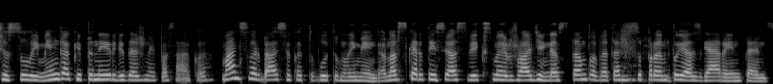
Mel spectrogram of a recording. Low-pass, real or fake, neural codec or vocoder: 7.2 kHz; fake; codec, 44.1 kHz, 3.4 kbps, Pupu-Codec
